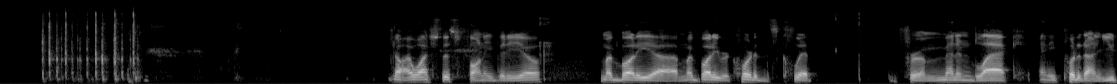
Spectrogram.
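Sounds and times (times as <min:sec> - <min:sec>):
faint noise: 0:00.0 - 0:11.1
typing on a computer keyboard: 0:00.4 - 0:01.5
speech: 0:03.9 - 0:08.2, 0:08.9 - 0:11.1.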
